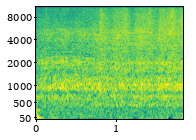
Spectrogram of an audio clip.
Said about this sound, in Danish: Og så op med vinduet, og så har han en stor øh, metalbrædpande, og så kommer hårdtøren.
